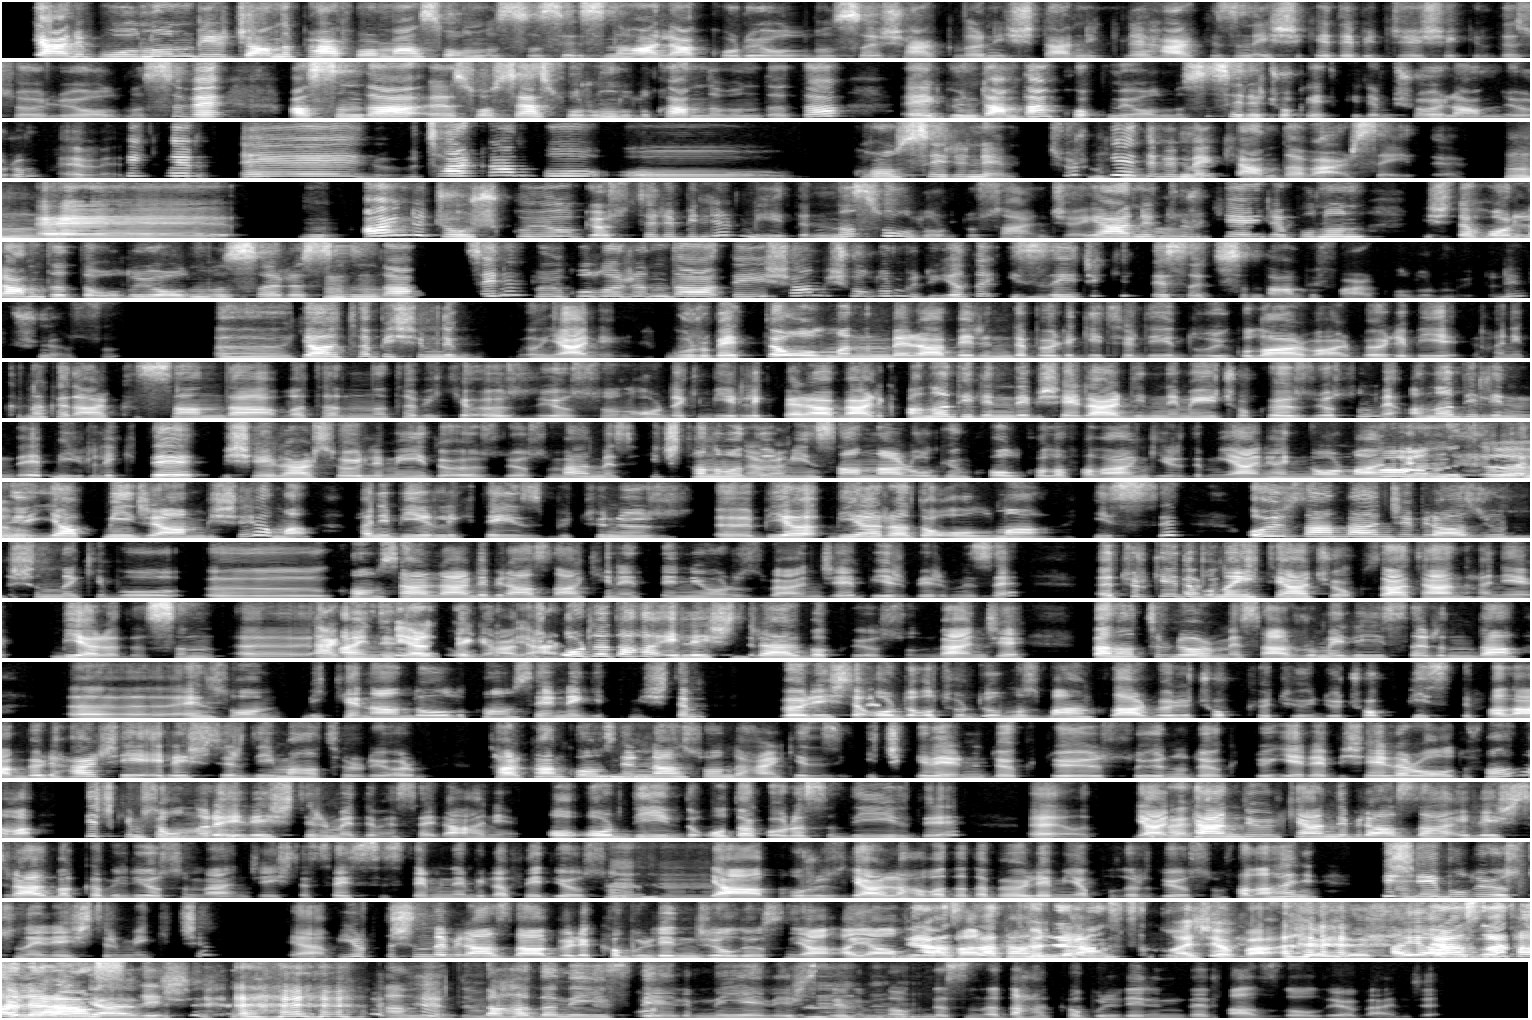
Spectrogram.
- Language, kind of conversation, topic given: Turkish, podcast, Canlı konserler senin için ne ifade eder?
- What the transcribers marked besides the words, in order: tapping; other noise; other background noise; unintelligible speech; laughing while speaking: "gel Evet, evet, ayağımıza Tarkan gelmiş"; chuckle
